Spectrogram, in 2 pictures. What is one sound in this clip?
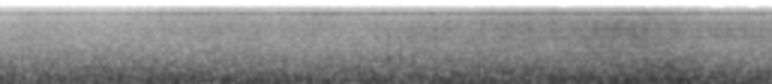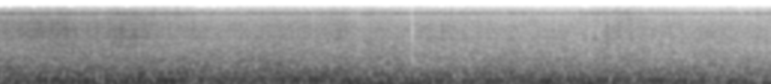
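A helicopter's rotor thumps and its engine roars loudly nearby as it lands.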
